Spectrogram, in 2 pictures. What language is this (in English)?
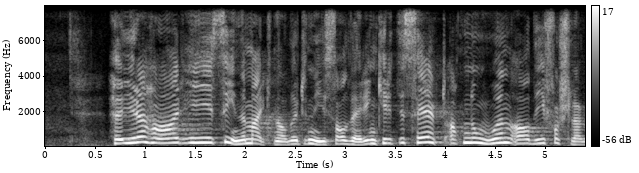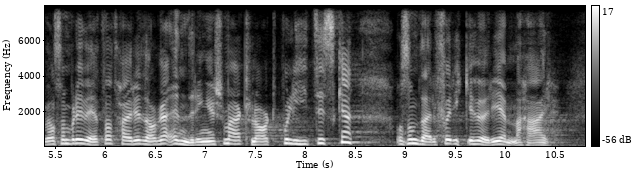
Norwegian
